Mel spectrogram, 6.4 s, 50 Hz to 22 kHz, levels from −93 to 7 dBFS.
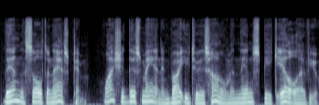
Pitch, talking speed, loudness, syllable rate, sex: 135 Hz, 190 wpm, -17 LUFS, 4.1 syllables/s, male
